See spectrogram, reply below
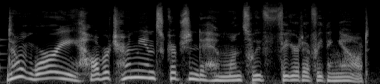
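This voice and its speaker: An actress playing a sharp, laid-back young woman who calmly reasons through a scheme in a video game. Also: mid-range voice, normal speed, lightly acted. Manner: calm, knowing, casually reasoning. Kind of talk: video game dub acting. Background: game music.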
